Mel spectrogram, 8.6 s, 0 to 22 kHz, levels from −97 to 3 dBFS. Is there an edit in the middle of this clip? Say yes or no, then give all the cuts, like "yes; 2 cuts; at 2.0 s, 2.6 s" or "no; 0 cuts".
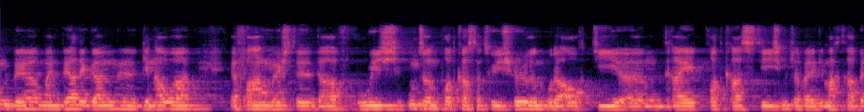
no; 0 cuts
